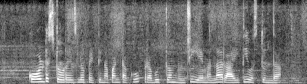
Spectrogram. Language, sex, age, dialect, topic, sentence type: Telugu, female, 18-24, Southern, agriculture, question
